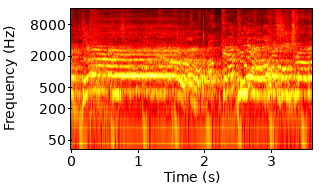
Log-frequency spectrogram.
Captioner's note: yelling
